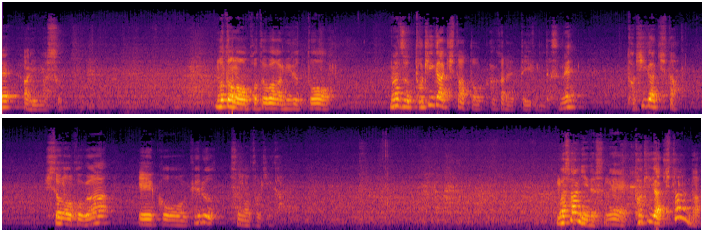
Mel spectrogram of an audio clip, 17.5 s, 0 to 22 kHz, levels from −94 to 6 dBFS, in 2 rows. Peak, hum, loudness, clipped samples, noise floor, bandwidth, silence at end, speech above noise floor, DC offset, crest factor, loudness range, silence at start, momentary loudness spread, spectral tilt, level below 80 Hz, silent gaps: 0 dBFS; none; -19 LUFS; under 0.1%; -39 dBFS; 15 kHz; 0 s; 21 dB; under 0.1%; 20 dB; 13 LU; 0 s; 21 LU; -4 dB/octave; -62 dBFS; none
